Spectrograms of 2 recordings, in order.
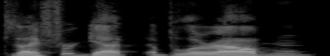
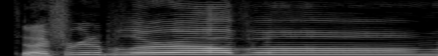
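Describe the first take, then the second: First: Said in the usual way. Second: Mock panic. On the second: Vlogger finding an album missing, mock-panicked wail. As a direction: repeat it as a long, high cry of disbelief.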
